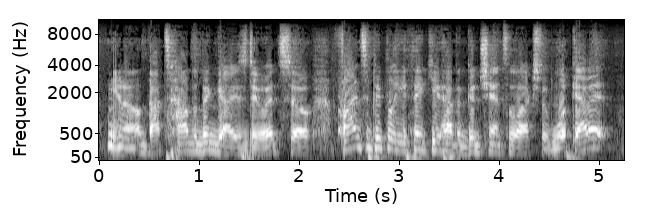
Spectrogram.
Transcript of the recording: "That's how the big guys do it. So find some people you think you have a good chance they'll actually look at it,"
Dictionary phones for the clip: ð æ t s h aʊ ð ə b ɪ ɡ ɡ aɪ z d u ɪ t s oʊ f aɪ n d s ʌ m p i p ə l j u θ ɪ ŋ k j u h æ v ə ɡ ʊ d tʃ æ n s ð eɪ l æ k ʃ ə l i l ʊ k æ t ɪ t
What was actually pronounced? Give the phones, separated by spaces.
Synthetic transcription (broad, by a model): ð æ t s h aʊ ð ə b ɪ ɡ ɡ aɪ z d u ɪ t s oʊ f aɪ n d s ʌ m p i p l j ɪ θ ɪ ŋ k j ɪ v ə ɡ ʊ d tʃ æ n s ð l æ k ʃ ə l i l ʊ k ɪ t ɪ t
